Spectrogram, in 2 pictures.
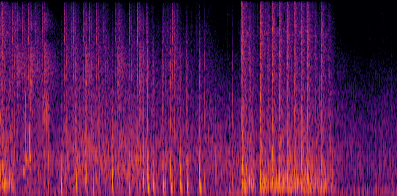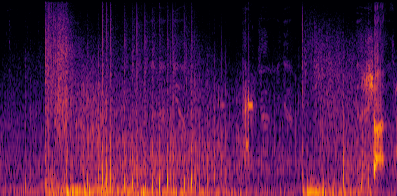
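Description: Anti-tank shots and automatic gunfire in a military video game set in a Taliban opium operation: dense rattling bursts and sharp cracks, several loud close volleys broken by brief lulls, with a voice speaking underneath.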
